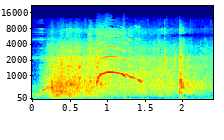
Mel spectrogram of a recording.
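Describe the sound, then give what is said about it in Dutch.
A loud, splattering splash as someone loses her balance and falls into a deep well of water, with a brief high-pitched cry rising and falling in the middle and a smaller slosh near the end. “kon haar evenwicht niet houden en viel in de put.”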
